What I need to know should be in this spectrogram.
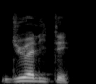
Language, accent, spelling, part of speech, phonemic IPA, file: French, France, dualité, noun, /dɥa.li.te/, LL-Q150 (fra)-dualité.wav
- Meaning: duality; twoness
